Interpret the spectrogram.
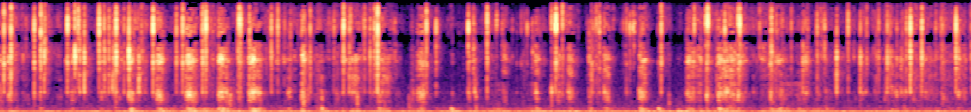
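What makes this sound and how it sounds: A porcelain pestle grinds and scrapes around a small white porcelain mortar holding pale paste, with the bowl held by fingertips. Quiet, rapid, irregular scratchy ticks and gritty scraping sound bright and dry with no ring, over a steady low hum.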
